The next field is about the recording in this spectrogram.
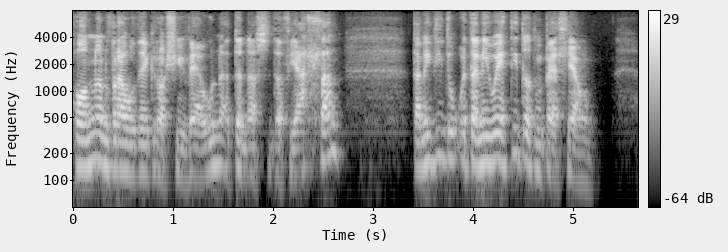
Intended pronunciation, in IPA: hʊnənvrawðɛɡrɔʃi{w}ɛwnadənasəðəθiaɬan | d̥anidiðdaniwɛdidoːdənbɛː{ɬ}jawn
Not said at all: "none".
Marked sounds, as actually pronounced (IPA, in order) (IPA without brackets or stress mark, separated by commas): v, ɬ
